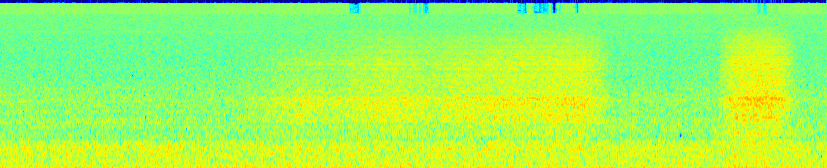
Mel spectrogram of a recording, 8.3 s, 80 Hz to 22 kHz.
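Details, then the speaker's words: Nordmende 3004C radio on FM at the bottom of the band near 88: steady loud hiss, not even picking up a local 88.1 station; local oscillator misaligned with the dial, needing adjustment. "Right now we are tuned to, well, right around 88. I'm humping because I'm down to the end of the band here, 88, and there's more to go. We're not even picking up my house station at 88.1."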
